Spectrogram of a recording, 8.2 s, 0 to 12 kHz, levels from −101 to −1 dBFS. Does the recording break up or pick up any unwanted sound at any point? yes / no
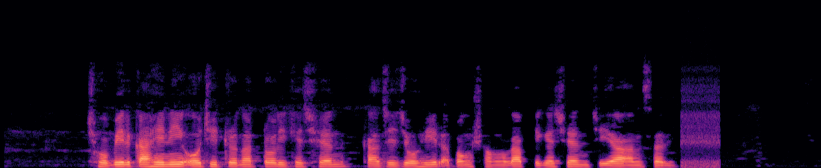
no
